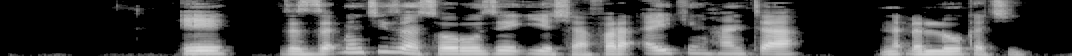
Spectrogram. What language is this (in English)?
Hausa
